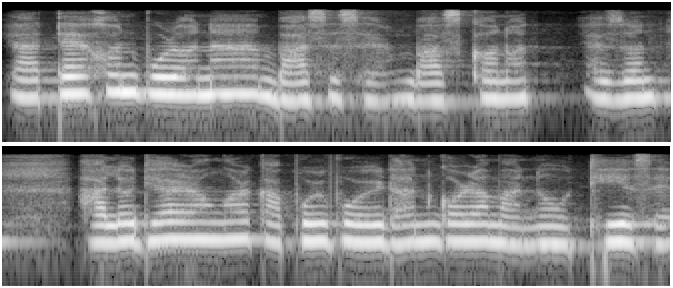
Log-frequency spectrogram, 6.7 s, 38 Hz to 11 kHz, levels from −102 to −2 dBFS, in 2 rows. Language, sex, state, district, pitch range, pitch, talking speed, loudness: Assamese, female, Assam, Kamrup Metropolitan, 225-250 Hz, 230 Hz, 135 wpm, -16 LUFS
